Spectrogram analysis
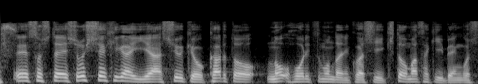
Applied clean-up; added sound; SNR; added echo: none; none; none; none.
